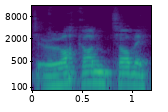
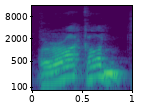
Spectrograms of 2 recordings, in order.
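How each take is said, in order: First: Said in the usual way. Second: Higher, louder shouted catchphrase; Bobby Ball catchphrase. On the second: Retold or imitated. Host doing his comic's catchphrase for viewers, loud and high. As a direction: belt it out like a seventies comic. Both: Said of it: "with his catchphrase".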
